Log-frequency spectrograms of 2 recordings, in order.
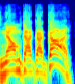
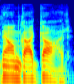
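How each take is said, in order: First: Pitched up, rising on each God; growing proclamation. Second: Said in the usual way. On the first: Retold or imitated. Quoting God as he grows bigger, rising. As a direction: build it up higher. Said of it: "This is". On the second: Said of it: "God says".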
